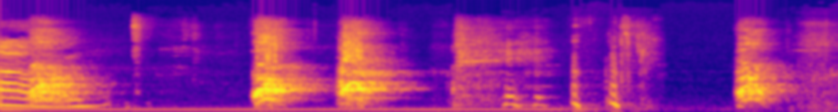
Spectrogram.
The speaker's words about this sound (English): And sorry, there are dogs in the background.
